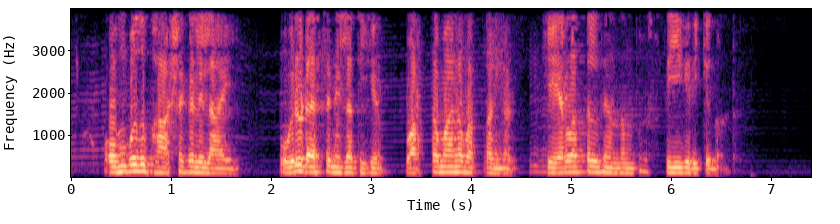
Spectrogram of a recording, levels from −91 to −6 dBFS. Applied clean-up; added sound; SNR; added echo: neural mask model RNNoise.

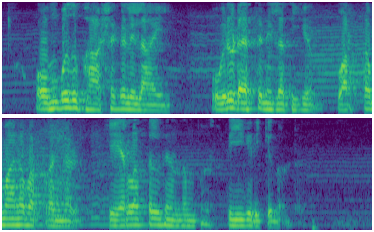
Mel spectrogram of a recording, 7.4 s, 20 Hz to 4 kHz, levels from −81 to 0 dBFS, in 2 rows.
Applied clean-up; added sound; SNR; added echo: none; Motorcycle; 17 dB; none.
